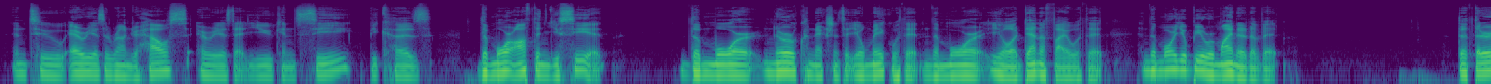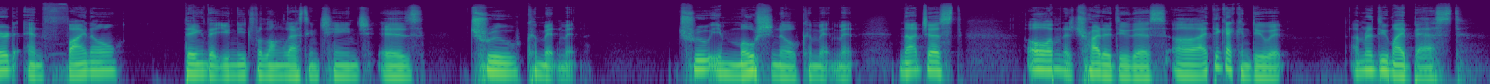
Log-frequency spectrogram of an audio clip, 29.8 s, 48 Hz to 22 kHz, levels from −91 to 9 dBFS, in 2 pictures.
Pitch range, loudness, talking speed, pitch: 95-115 Hz, -24 LUFS, 160 wpm, 100 Hz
